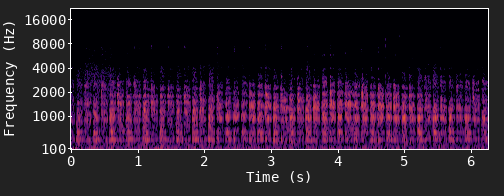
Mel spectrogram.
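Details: ['Panting from German Shepherd puppies, a little female and her half-brother Psycho, playing together for the first time in Florida, 2016; steady rhythmic huffs, roughly two per second, breathy and clear.']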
